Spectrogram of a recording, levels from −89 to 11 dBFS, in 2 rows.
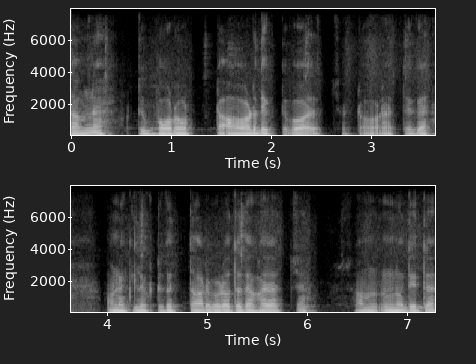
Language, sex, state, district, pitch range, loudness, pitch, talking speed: Bengali, male, West Bengal, Paschim Medinipur, 100-115 Hz, -19 LUFS, 105 Hz, 155 wpm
